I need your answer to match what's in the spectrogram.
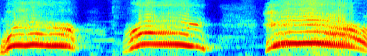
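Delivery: booming, amplified shout. Answering from the temple with a thaumaturgy-boosted voice: magically amplified shout.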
